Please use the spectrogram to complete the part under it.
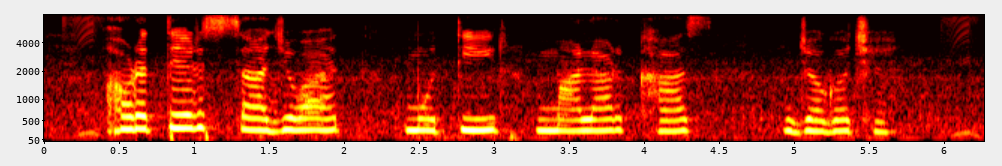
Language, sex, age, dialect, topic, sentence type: Magahi, female, 18-24, Northeastern/Surjapuri, agriculture, statement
